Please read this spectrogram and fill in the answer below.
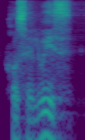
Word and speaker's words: José Luis: first name that is pronounced as a single word emphasizing the accent on the second name names like jose luis or maria elena are pronounced jose luis and marielena in the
